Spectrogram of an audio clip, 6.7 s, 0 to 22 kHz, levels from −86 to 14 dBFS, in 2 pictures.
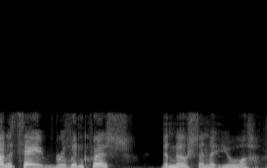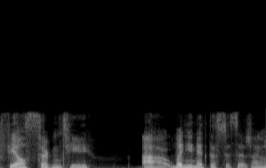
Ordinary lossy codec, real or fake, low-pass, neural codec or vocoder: AAC, 48 kbps; fake; 7.2 kHz; codec, 24 kHz, 0.9 kbps, WavTokenizer, medium music audio release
